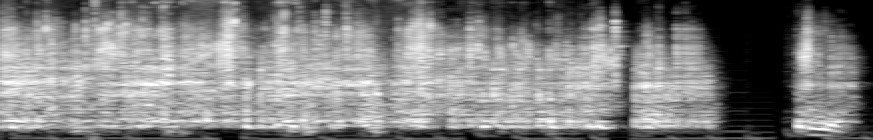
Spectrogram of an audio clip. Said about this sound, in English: Oh, is that a dice bag made by our fan? Quality bag. Get that clickety clack out.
